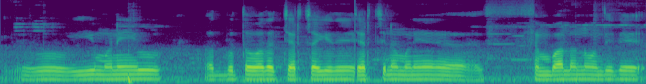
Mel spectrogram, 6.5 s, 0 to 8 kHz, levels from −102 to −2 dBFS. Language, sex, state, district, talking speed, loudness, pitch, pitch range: Kannada, male, Karnataka, Bijapur, 85 wpm, -26 LUFS, 115 Hz, 115-120 Hz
